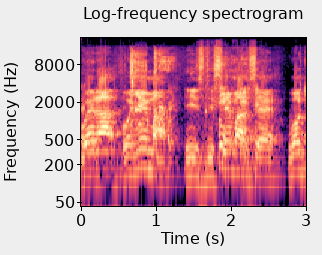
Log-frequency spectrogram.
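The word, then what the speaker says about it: Onyeama: It's like the spelling for the foreign minister has A. But you don't pronounce the A. It's Onyema.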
